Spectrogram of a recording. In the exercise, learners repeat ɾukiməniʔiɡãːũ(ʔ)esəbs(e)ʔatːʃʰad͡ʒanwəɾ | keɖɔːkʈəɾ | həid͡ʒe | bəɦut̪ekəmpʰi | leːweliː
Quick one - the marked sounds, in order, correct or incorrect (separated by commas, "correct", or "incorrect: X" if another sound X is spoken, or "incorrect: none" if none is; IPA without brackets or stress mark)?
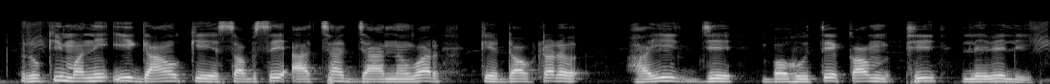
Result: incorrect: k, correct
